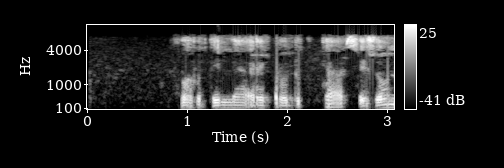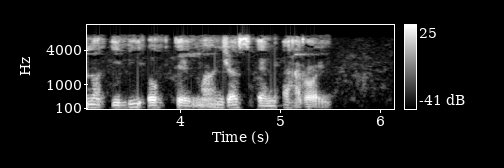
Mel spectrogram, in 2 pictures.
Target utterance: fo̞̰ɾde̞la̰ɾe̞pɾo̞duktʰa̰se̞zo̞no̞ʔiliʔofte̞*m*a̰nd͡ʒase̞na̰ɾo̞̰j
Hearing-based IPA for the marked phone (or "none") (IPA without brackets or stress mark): m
